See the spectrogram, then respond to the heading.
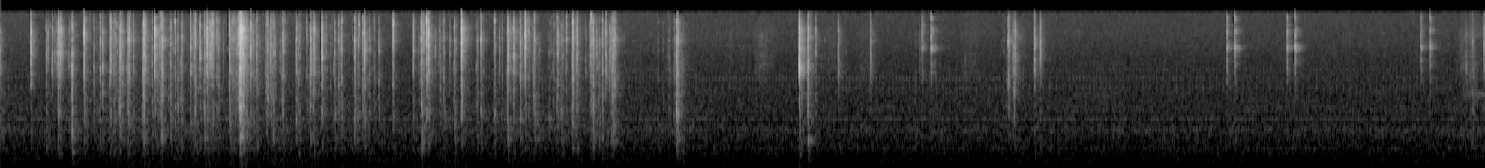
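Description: Long nails type on a pink low-profile plastic keyboard with white keys resting on a wooden desk, partly with one hand. A dense run of bright, crisp plastic key clicks fills the first six seconds, then thins to scattered single taps over a quiet background.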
